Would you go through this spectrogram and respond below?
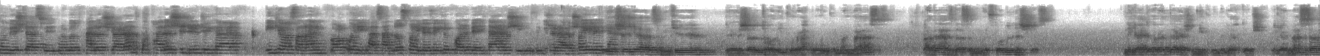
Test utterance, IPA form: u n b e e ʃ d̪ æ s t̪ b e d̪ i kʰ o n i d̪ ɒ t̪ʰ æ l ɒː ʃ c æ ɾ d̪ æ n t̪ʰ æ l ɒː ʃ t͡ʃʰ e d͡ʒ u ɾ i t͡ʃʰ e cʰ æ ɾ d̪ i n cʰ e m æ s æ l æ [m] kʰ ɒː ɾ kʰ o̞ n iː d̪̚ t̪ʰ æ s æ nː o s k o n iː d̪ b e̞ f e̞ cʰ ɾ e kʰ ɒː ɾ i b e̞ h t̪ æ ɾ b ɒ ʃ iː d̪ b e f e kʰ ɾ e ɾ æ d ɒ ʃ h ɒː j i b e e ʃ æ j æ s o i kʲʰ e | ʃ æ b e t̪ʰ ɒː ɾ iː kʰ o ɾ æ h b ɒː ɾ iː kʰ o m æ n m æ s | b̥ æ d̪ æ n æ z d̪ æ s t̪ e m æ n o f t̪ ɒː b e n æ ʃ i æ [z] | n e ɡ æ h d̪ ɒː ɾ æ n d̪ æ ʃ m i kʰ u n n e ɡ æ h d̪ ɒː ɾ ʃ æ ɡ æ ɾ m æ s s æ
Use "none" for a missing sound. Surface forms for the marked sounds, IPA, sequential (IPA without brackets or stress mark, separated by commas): n, s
